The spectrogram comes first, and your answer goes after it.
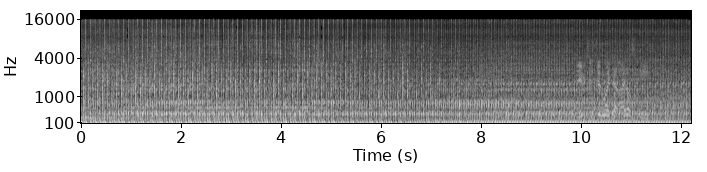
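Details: Audi A4 with an ALH 1.9 TDI diesel swap, just fired after an idle throttle screw adjustment: an uneven, lumpy chug about twice a second that steadies slightly. Owner suspects timing may be off a tad or the fuel pump. Rough idle.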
